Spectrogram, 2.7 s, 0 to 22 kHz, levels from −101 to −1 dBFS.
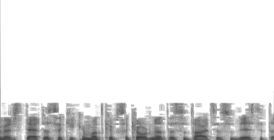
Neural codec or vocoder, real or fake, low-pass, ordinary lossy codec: codec, 16 kHz, 4.8 kbps, FACodec; fake; 7.2 kHz; MP3, 24 kbps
